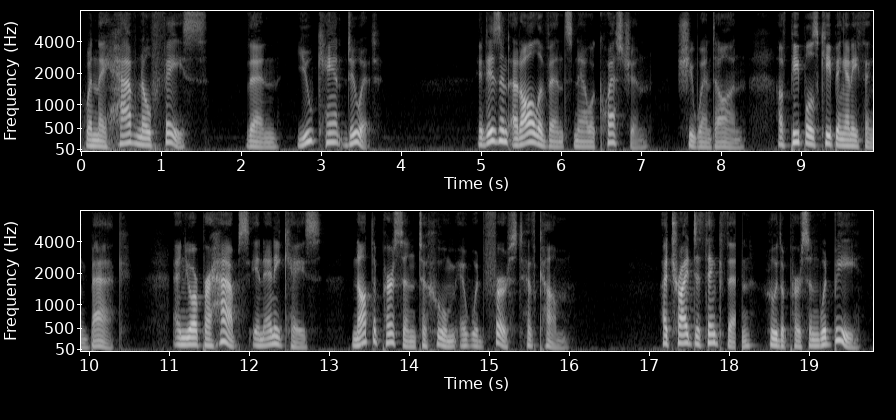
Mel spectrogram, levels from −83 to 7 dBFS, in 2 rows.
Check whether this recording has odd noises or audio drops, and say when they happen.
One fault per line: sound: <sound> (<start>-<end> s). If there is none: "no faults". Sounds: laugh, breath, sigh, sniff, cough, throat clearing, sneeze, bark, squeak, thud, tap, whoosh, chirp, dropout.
sound: dropout (18.1-18.2 s)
